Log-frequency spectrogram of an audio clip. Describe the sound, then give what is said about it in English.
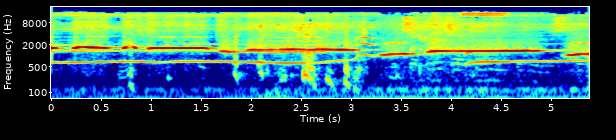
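A person whistles a wavering, off-key tune, the pitch sliding and wobbling for several seconds, with faint background sounds and breaths between notes. “It sounds like a dying dog and me whistling as it's dying.”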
